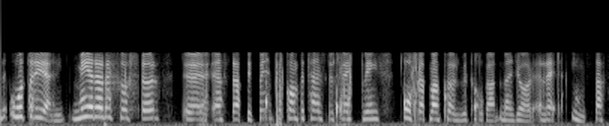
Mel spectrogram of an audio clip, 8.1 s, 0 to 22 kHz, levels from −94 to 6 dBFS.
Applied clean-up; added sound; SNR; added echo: neural diffusion model UNIVERSE++.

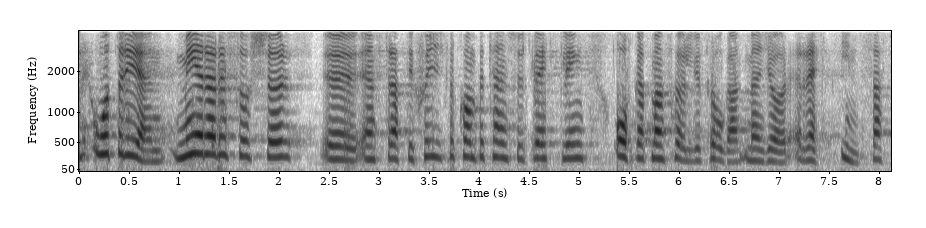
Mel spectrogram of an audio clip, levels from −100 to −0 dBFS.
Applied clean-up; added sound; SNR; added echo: neural separator model SepFormer DNS4.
